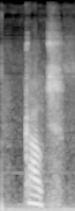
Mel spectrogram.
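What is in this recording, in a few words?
"koud", Dutch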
